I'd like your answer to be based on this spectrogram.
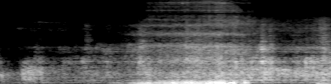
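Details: A sleeping Doberman Pinscher snoring: a low, rumbling snore building over a couple of seconds, with quiet room noise.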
